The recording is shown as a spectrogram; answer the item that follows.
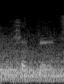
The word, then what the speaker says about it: Popov: And he said, we actually pronounce our name Popov.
